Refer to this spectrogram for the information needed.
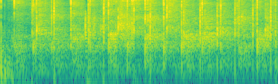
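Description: Audience applause for the winner of a game round: a steady patter of many overlapping hand claps, fairly loud and even throughout, with no clear rhythm and no voices on top.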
